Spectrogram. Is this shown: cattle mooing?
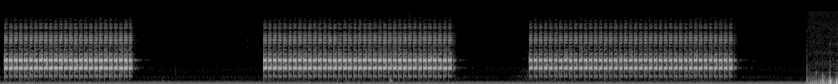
no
